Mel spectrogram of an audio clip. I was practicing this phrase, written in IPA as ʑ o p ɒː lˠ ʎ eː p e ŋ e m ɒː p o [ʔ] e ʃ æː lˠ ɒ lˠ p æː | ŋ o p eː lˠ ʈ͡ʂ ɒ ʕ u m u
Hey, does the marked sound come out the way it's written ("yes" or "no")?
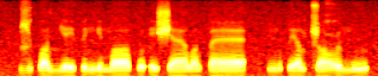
yes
